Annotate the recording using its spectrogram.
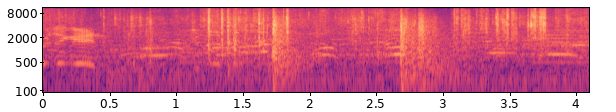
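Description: Gunshots ring out sharply and echo.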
